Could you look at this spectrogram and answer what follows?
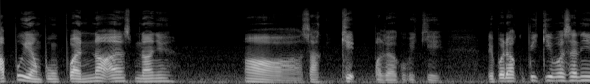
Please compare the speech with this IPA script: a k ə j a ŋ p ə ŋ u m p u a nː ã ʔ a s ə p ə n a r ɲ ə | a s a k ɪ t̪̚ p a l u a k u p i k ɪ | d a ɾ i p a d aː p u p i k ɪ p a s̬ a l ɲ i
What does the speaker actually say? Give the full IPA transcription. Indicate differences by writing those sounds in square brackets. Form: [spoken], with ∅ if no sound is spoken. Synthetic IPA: a [p] ə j a ŋ p ə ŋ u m p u a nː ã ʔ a s ə [b] ə n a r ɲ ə | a s a k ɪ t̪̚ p a l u a k u p i k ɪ | d a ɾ i p a d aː [k] u p i k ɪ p a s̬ a l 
